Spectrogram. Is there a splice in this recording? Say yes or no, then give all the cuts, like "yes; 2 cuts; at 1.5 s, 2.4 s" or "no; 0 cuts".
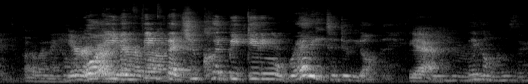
no; 0 cuts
